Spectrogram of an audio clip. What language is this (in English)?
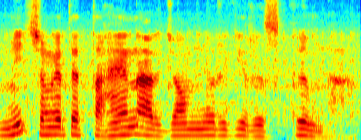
Santali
